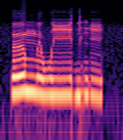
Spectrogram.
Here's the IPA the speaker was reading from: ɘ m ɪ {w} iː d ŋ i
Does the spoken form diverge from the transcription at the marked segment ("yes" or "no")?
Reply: no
